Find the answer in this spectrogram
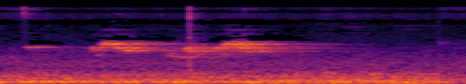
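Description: A small bird chirping: a quick run of bright chirps lasting about a second and a half, over a steady low background rumble.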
